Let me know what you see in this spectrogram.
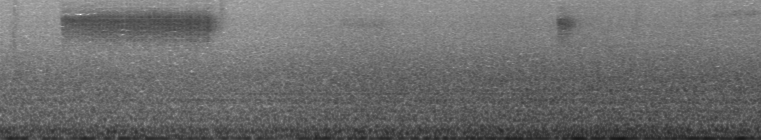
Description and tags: flowing water birdsong
water, birdsong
